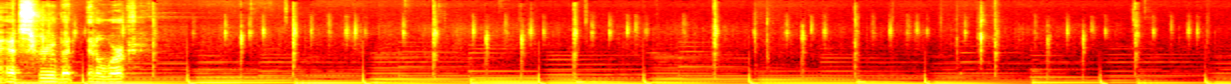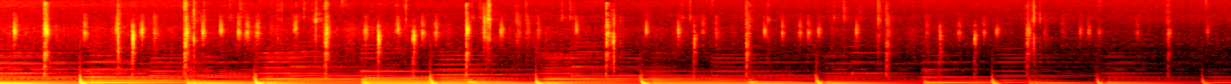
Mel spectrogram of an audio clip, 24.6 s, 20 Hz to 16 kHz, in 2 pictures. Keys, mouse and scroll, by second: 0.3 k, 4.0 middle click, 4.9 middle click, 9.7 ctrl+r, 14.2 3, 15.7 middle click, 17.4 x, 18.4 2, 19.4 middle click, 22.6 f, 23.2 middle click, 24.3-24.6 middle drag.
